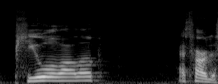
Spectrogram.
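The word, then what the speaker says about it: Puyallup: it it's pu Olive it's not poo y'all up it's peel all up that's hard to say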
